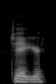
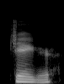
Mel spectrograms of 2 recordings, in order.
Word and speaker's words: Jaeger: like it's just normal all my family just wanted the J to be pronounced so they sounded more American when they came over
